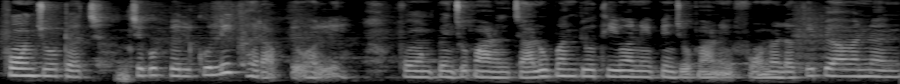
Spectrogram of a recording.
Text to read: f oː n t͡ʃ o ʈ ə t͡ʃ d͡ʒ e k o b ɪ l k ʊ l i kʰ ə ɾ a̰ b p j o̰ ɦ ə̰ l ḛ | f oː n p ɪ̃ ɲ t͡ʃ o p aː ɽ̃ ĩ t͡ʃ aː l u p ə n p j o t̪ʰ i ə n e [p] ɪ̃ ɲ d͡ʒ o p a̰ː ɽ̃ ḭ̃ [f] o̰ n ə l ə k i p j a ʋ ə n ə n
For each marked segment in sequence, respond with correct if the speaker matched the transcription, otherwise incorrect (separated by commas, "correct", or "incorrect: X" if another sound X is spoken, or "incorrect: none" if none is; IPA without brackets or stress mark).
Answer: correct, correct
